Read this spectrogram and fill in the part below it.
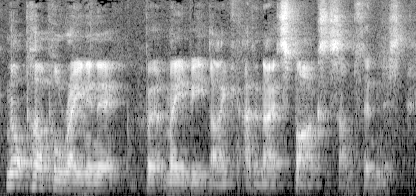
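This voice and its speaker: A man's voice: medium pitch, animated, normal speed, fairly bright tone. Male tabletop player, informal and conversational, roomy sound with a little background noise. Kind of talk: casual chat, describing character actions.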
